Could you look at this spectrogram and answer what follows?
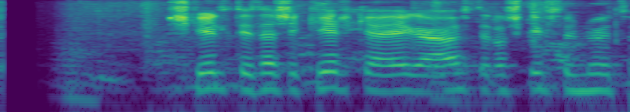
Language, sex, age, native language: Icelandic, male, 14, Icelandic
